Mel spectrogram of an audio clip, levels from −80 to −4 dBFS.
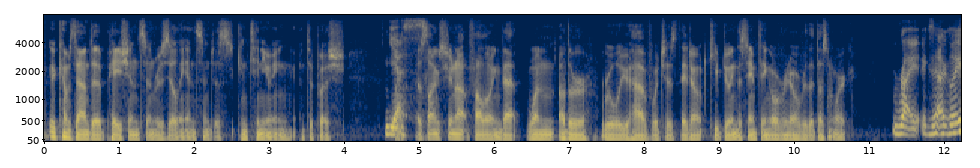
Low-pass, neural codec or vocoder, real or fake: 7.2 kHz; none; real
